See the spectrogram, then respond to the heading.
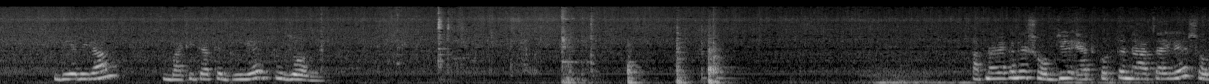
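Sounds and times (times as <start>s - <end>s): masala sizzling in pan: 0.0s - 12.0s
metal spatula knocking pan: 5.6s - 7.4s.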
